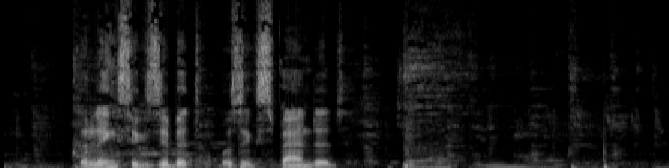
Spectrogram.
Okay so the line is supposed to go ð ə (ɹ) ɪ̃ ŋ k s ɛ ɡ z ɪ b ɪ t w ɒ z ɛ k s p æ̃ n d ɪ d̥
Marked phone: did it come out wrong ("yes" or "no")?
yes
